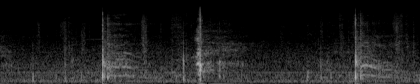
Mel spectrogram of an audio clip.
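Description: Tennis balls struck by rackets in a practice rally: three sharp hits, about a second or so apart.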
